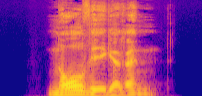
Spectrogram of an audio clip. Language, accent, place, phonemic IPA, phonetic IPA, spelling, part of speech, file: German, Germany, Berlin, /ˈnɔʁveːɡəʁɪn/, [ˈnɔʁveːɡɐʁɪn], Norwegerin, noun, De-Norwegerin.ogg
- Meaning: Norwegian (female) (native or inhabitant of Norway)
